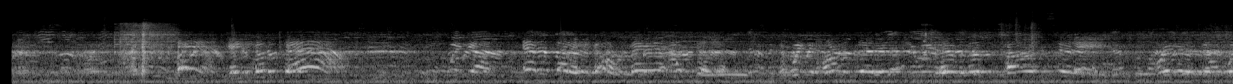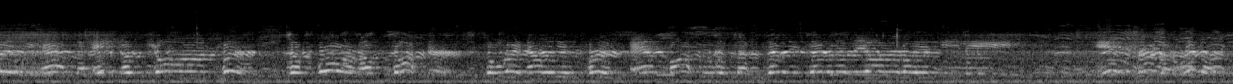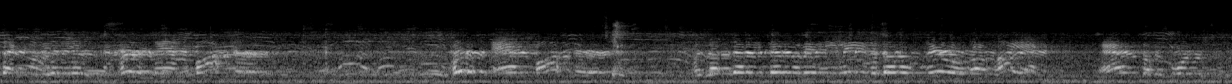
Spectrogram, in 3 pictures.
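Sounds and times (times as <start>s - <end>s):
people talking and shouting: 0.1s - 36.9s
man commentating a race: 1.7s - 36.9s.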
